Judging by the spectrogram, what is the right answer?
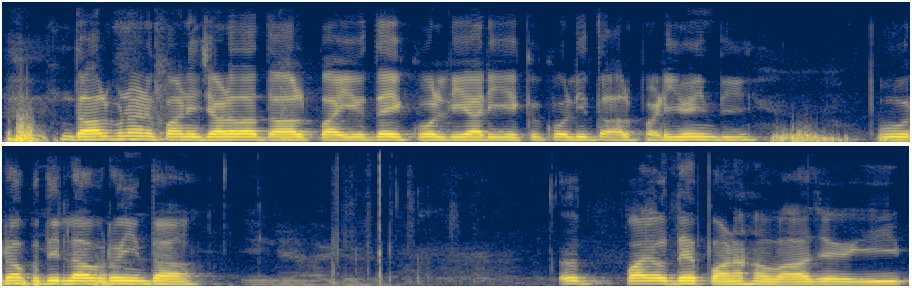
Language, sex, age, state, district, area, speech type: Dogri, male, 18-30, Jammu and Kashmir, Kathua, rural, spontaneous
